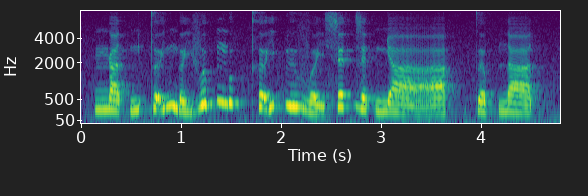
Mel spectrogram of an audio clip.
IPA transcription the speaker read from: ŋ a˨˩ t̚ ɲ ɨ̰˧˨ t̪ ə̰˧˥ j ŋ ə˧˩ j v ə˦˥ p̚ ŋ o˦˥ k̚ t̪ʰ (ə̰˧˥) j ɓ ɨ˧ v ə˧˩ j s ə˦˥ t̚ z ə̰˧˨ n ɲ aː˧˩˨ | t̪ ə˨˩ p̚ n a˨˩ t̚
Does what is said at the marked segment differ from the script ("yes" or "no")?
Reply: no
